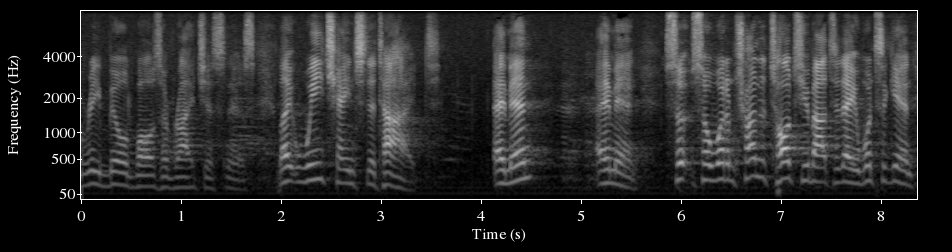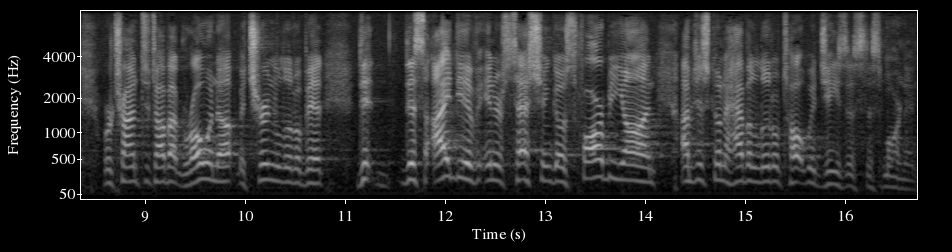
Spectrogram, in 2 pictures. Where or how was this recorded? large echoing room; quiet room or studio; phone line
large echoing room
